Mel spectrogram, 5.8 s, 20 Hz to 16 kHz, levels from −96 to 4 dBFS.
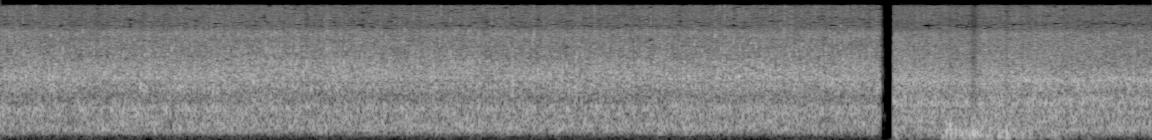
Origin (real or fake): real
